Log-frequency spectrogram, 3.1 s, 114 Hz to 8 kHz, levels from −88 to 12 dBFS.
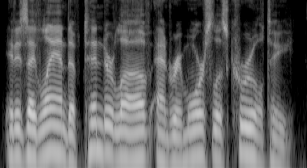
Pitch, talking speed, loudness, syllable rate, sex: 140 Hz, 195 wpm, -16 LUFS, 5.2 syllables/s, male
